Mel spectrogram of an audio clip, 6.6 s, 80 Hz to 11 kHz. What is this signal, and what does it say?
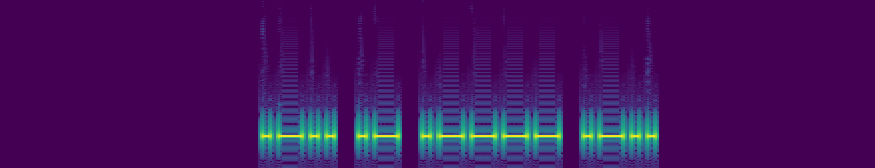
Morse code, heard as a keyed tone, about 20 wpm, 700 Hz. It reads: LA1L
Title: DXCC-100 Call Signs - 4 Characters - Repeated 3x - 20wpm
